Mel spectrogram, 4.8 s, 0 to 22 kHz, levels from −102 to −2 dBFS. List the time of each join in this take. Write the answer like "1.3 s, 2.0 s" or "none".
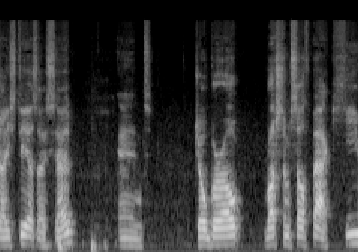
1.5 s, 3.4 s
